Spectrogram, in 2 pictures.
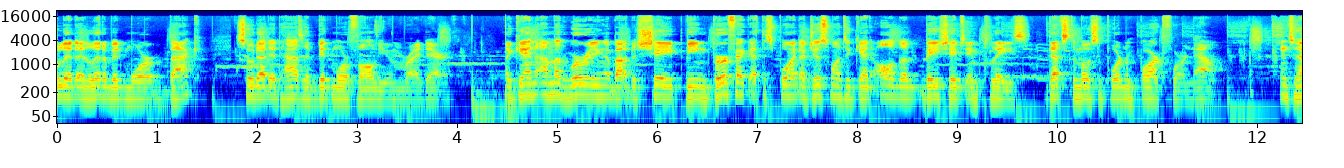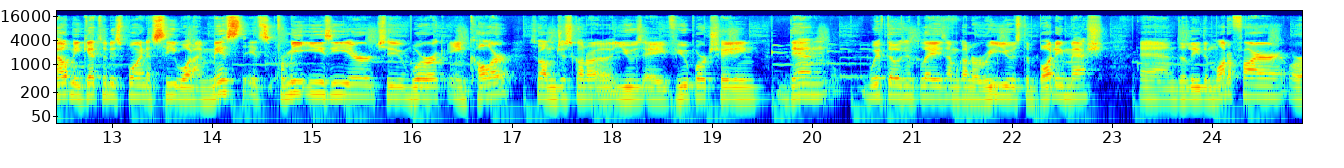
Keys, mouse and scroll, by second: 0.5 click, 1.3 alt+middle click, 1.4-3.3 alt+middle drag, 3.8 ctrl+middle click, 4.2-4.9 scroll down 12, 5.4-7.1 drag, 7.1-7.4 scroll down 3, 7.9 ctrl+v, 9.7 ctrl+v, 10.6-11.7 alt+middle drag, 13.1 ctrl+c, 13.5-15.0 scroll down 16, 15.0 ctrl+v, 15.6 d, 16.1 d, 16.6 ctrl+middle click, 17.0 Tab, 17.7 middle drag, 17.9-19.0 drag, 19.0 shift+d, 20.3 Tab, 21.2 Tab, 21.4 click, 22.6-24.9 drag.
